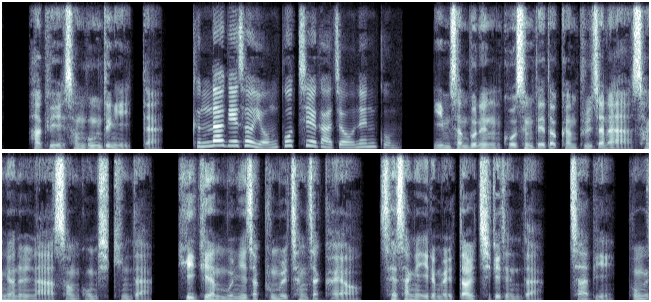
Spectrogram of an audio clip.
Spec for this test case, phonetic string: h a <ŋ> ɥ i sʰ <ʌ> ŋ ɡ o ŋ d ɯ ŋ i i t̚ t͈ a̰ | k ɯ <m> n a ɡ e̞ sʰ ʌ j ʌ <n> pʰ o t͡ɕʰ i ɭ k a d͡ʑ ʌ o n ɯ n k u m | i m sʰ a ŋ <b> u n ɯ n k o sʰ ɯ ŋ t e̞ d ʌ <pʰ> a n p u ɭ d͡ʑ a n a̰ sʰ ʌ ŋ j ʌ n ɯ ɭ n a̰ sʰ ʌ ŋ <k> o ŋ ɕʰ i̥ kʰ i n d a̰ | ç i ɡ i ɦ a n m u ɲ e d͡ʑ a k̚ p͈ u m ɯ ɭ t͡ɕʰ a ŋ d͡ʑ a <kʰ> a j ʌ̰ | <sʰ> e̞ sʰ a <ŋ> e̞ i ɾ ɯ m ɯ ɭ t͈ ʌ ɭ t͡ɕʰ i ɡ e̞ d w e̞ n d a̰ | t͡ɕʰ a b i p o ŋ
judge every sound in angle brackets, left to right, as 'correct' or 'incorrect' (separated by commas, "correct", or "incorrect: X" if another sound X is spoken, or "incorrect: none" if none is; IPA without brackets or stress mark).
incorrect: ɡ, correct, incorrect: ŋ, incorrect: ŋ, correct, incorrect: kʰ, correct, correct, correct, correct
